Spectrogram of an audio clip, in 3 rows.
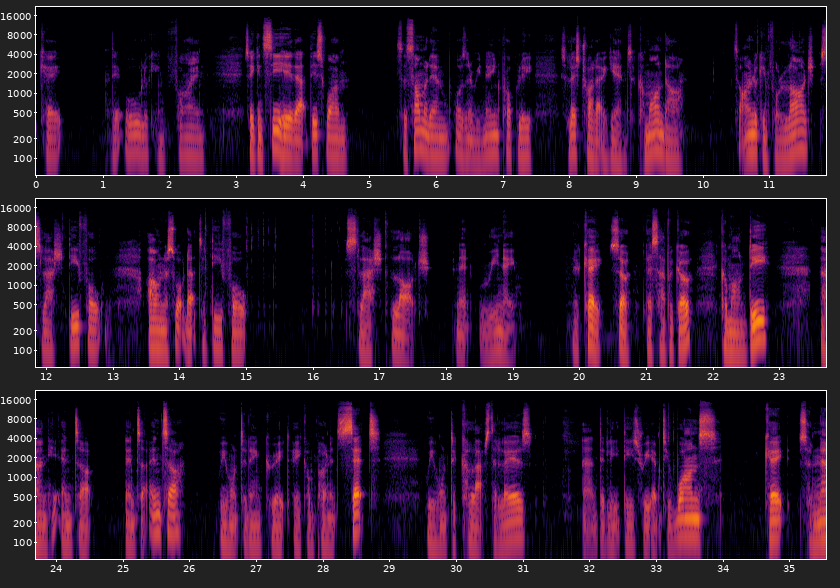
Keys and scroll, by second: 9.1 super+r, 10.8 shift+l, 12.1 shift+d, 14.2 shift+d, 17.0 shift+l, 22.1 super+d, 31.1 alt+l.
